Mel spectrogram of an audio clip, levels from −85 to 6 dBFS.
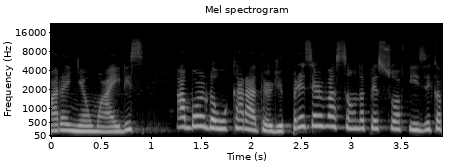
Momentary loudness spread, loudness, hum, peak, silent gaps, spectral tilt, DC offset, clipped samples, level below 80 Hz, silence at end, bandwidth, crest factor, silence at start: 6 LU; -31 LUFS; none; -16 dBFS; none; -7.5 dB/octave; under 0.1%; under 0.1%; -86 dBFS; 0 s; 12 kHz; 14 dB; 0 s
